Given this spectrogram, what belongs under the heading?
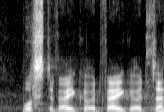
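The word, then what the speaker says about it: Worcester: sort of logic another one one 2 3 Worster very good very good so now we're going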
